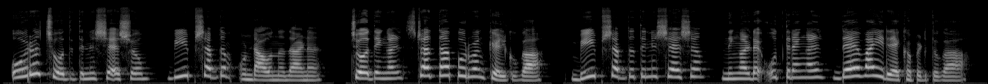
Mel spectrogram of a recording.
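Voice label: Malayalam female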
